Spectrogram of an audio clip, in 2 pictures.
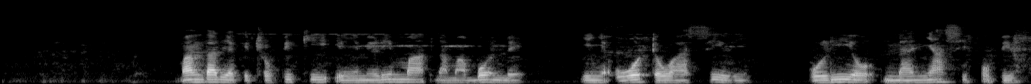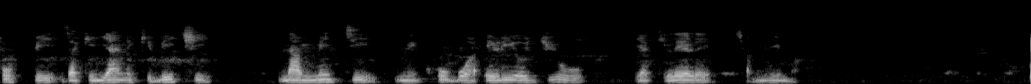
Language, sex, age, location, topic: Swahili, male, 25-35, Dar es Salaam, agriculture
